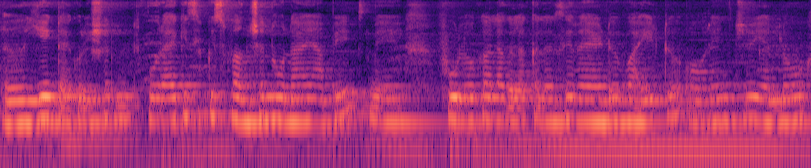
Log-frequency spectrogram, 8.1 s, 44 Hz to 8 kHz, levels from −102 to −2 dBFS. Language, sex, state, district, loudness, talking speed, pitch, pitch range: Hindi, female, Bihar, Jahanabad, -36 LUFS, 140 wpm, 190 Hz, 185-195 Hz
